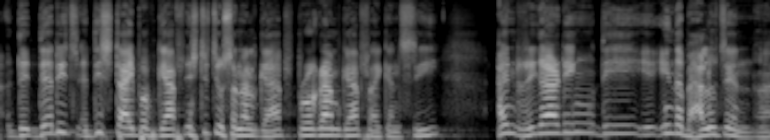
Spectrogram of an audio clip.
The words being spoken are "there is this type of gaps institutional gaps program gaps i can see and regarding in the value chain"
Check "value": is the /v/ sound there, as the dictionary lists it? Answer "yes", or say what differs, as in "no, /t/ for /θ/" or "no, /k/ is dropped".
no, /b/ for /v/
